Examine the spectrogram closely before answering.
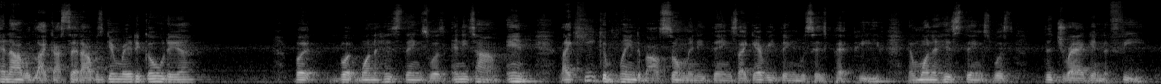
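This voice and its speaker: A man talks at a fairly quick pace in a fairly low, animated voice. Audible room echo surrounds his speech. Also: ordinary pitch variation. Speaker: livestream host. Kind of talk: casual chat. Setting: livestream.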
